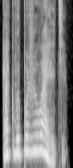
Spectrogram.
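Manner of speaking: polite piglet. A narrator's reading. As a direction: greet her politely, voice lifted. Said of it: "вежливо поклонился ей Чуня". (вежливо, тоненьким голоском)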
